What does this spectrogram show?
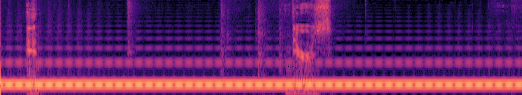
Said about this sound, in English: I heard a dial tone in the headset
